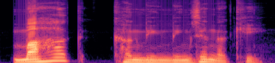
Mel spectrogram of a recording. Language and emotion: Manipuri, neutral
